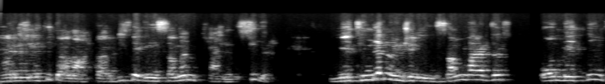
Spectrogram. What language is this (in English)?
Turkish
